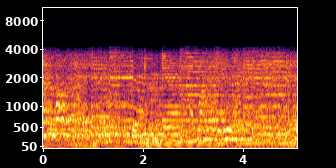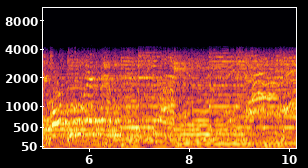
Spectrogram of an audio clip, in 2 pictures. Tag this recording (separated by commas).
Music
